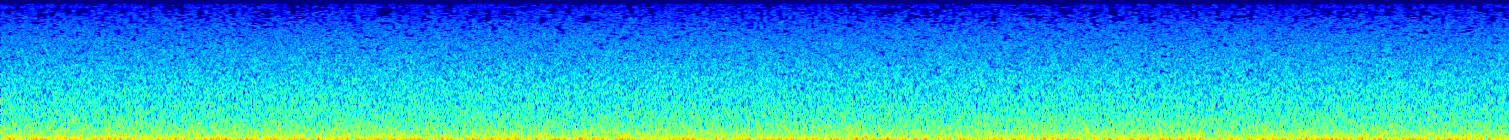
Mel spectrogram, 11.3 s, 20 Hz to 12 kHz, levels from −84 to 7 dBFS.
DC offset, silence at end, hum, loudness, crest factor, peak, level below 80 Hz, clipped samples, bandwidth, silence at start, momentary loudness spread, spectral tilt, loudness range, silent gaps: under 0.1%; 0 s; none; -26 LUFS; 12 dB; -8 dBFS; -22 dBFS; under 0.1%; 11 kHz; 0 s; 1 LU; -6 dB/octave; 0 LU; none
